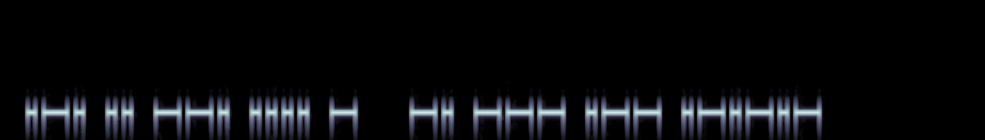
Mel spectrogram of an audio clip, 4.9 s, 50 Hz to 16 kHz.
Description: Morse code, heard as a keyed tone, about 30 wpm, 700 Hz. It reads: RIGHT NOW.
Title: Sentences from Top 1600 Words 30wpm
